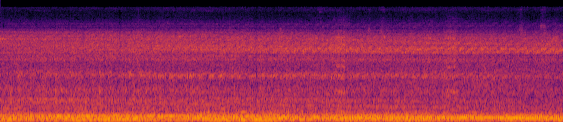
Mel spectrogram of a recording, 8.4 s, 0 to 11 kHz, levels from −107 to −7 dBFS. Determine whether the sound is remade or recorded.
recorded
